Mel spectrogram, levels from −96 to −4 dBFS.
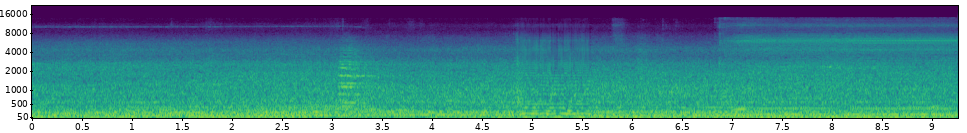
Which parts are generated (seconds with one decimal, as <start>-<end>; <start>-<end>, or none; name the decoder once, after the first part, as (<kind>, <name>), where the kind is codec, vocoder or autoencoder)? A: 4.9-5.6 (vocoder, BigVGAN v2)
